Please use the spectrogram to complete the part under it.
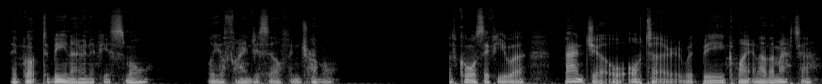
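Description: A man voicing a good-natured, brave water rat who talks calmly and reassuringly. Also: low-pitched, vocal fry, breathy edge, dry recording, full character voice. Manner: calm, reassuring and hearty.

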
